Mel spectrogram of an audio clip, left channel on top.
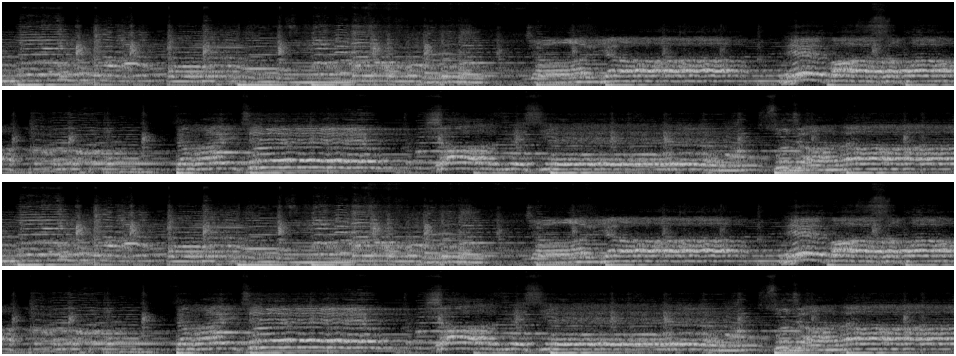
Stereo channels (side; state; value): both; identical; correlation 1.00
